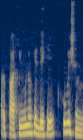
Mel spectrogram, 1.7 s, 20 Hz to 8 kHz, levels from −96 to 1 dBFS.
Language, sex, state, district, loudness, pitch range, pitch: Bengali, male, West Bengal, Malda, -16 LUFS, 140-170 Hz, 145 Hz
